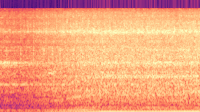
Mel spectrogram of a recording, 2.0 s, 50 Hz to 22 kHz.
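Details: 1991 Moskvitch IZH 412 sedan built at Izhevsk, practically at operating temperature, microphone at the engine: low, steady, smooth idle swelling gently as rpm is raised slightly, no misses or tapping; normal idle and light revving.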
